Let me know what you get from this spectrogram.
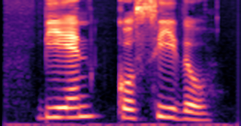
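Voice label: well done, Spanish, female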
